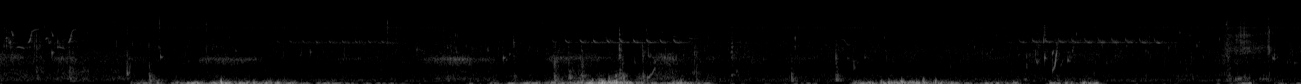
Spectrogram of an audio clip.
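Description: Kayak on a river: water swishing around the hull and paddle in three low surges a few seconds apart. Short runs of faint, rapid ticking come three times.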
